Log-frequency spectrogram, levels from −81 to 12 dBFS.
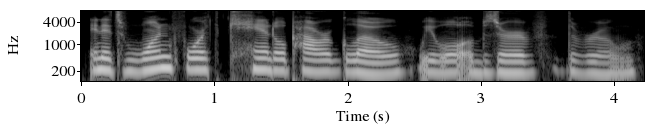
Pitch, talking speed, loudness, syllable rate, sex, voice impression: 190 Hz, 155 wpm, -17 LUFS, 4.3 syllables/s, female, very feminine, slightly young, very adult-like, thin, tensed, slightly powerful, bright, slightly soft, clear, fluent, very cute, intellectual, refreshing, very sincere, calm, friendly, reassuring, slightly unique, elegant, slightly wild, sweet, lively, slightly strict, slightly intense, modest, slightly light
